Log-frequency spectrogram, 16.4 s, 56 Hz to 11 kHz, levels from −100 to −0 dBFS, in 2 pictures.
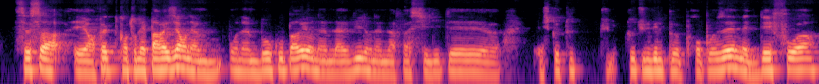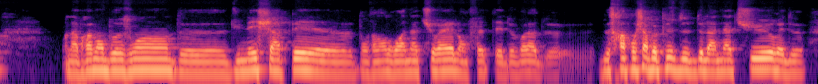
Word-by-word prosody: C'est 140 -1 +2
ça 140 -3 +3
et 125 -1 +2
en 115 - -1
fait, 140 +3 +1
quand 135 -1 -3
on 135 - +1
est 130 - +4
parisien, 140 +4 +6
on 150 - +3
aime 120 -1 -3
on 130 -2 -4
aime 120 -1 -3
beaucoup 135 +2 0
Paris, 145 +3 +5
on 140 - 0
aime 120 -1 -4
la 115 0 -3
ville, 140 +3 +1
on 125 - -3
aime 115 0 -4
la 110 - -6
facilité, 120 +2 -4
heu, 110 -1 -7 0.4
et - - -11
ce - - -15
que 125 - -6
toute, 130 +2 -9 0.3
heu, - - -13
toute 135 -2 -5
une 130 - 0
ville 130 -1 +1
peut 125 -1 -4
proposer, 130 +6 +2
mais 135 -5 +1
des 115 +6 +2
fois, 140 0 +1 0.6
on - - -9
a 115 - -1
vraiment 130 +3 +1
besoin 135 +1 +1
de 115 -1 -4
d'une 120 +3 -4
échappée, 135 0 +2
heu, 115 -2 -2
dans 115 -1 -10
un - - -4
endroit 120 0 -2
naturel, 130 +2 0
en 115 - -6
fait, 120 +2 -10
et 110 - -6
de 115 - -10
voilà, 120 +1 -4
de 105 -1 -17 0.3
de 130 - -6
se 130 - -4
rapprocher 145 +1 +2
un - - +1
peu 145 - +5
plus 150 0 -1
de 135 0 0
de 125 +2 -1
la 130 -2 0
nature 140 +2 +1
et - - 0
de 120 0 -7
130 Hz, 245 wpm, -23 LUFS, 120-135 Hz, 0.6 s, parisien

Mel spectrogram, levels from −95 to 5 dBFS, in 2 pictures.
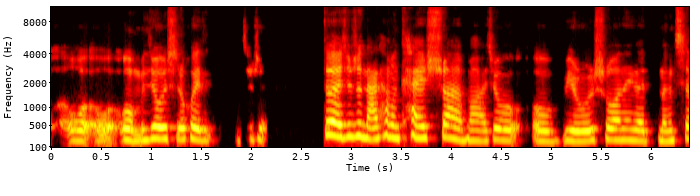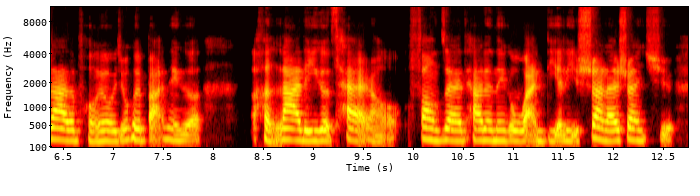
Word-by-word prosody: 我 - - -4
我 - - -1
我 - - +4
们 205 - -3
就 230 +1 +5
是 225 -1 -1
会 220 -1 +3
就 - - -6
是 - - -21 1.1
对， 295 -3 +8
就 265 +1 -1
是 280 0 +1
拿 225 -2 +2
他 285 +4 -3
们 250 - +1
开 240 0 0
涮 240 -3 -1
嘛。 200 -2 -4
就， 210 - -2
哦， 190 - -3
比 200 - -6
如 190 +1 +3
说 210 0 -1
那 210 - -5
个 195 -2 -2
能 190 -1 -3
吃 200 +4 -5
辣 220 -2 +4
的 200 - +2
朋 195 -1 -5
友， 195 -1 0
就 210 +3 -4
会 225 - +1
把 210 - -1
那 105 -2 -5
个 105 0 -3 0.5
很 - - -1
辣 215 -2 +5
的 195 - +1
一 195 - -1
个 200 - +1
菜， - - +1
然 - - -4
后 - - -9
放 220 -4 -1
在 200 -2 +1
他 205 +1 +1
的 205 0 -1
那 200 0 -3
个 - - -2
碗 190 0 +1
碟 190 - -2
里 100 -1 -4
涮 235 -3 +2
来 195 0 +4
涮 205 0 -1
去， 425 - -8
210 Hz, 270 characters per minute, -23 LUFS, 195-230 Hz, 1.1 s, 对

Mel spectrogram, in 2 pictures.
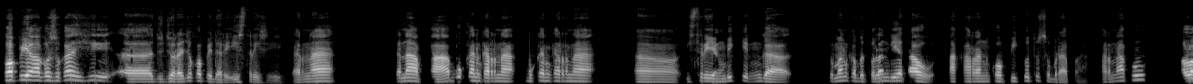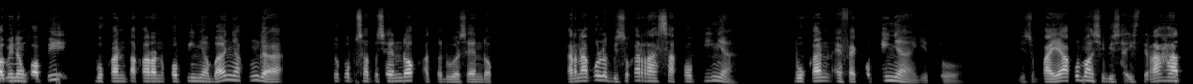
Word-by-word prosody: Kopi 205 +1 +12
yang 195 - +9
aku 190 - 0
sukai 200 +2 +4
sih, 185 -1 -4
eee, 130 -1 +3
jujur 125 - 0
aja 135 +6 +2
kopi 165 - -2
dari 110 -2 -5
istri 115 -2 -8
sih 90 -1 -20
karena 140 +6 +3 0.6
kenapa, 145 -5 +6
bukan 180 -2 0
karena 150 -3 +3 0.2
bukan 165 +1 -3
karena, 150 -3 0 0.4
eee, 125 -2 -2
istri 150 +3 -3
yang 135 0 -7
bikin, 155 -4 -7
enggak. 115 -6 +2 0.4
Cuman 175 +4 -1
kebetulan 150 -1 -3
dia 165 0 0
tahu 150 -1 +4 0.2
takaran 135 0 -2
kopiku 150 +3 -5
tuh 185 - -15
seberapa. 100 -3 -9 0.2
Karena 160 +8 -3
aku, 210 +1 -2 0.4
kalau 150 +1 +9
minum 160 0 0
kopi 210 +10 -1 0.2
bukan 150 -1 -1
takaran 145 -1 +2
kopinya 150 0 -6
banyak, 195 +6 +1
enggak. 135 -11 -1 0.5
Cukup 165 +1 -11
1 150 - -4
sendok 160 +3 +1
atau - - -13
2 120 0 -6
sendok, 120 +1 -6 0.7
karena 145 +4 +2
aku 210 - -1
lebih 165 -8 -4
suka 180 +7 -4
rasa 150 -3 -1
kopinya, 150 - -9 0.6
bukan 155 +2 +1
efek 145 - -5
kopinya 180 -8 -5
gitu. 95 -2 -19 0.6
Supaya 130 +8 +1
aku 200 +3 -6
masih 170 -5 -1
bisa 130 -3 -10
istirahat, 160 +7 +2
150 Hz, 155 wpm, -25 LUFS, 130-170 Hz, 0.7 s, Kopi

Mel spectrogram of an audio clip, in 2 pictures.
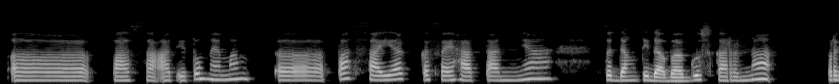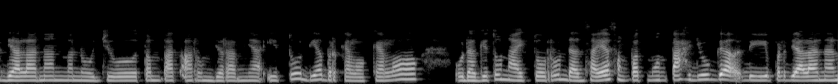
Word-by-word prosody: eee, 190 -1 0 0.3
pas 185 0 +1
saat 185 0 0
itu 190 +6 -2
memang, 240 +3 -2 0.3
eee, 100 0 +1
pas 260 +2 +3 0.2
saya 215 +4 +2 0.2
kesehatannya 200 +4 -1 0.5
sedang 195 -1 +2
tidak 180 -5 +4
bagus 165 +6 +2
karena 185 +7 +1 0.6
perjalanan 195 -1 +2
menuju 180 -1 -2
tempat 185 0 -3
arung 180 -1 -2
jeramnya 175 0 -2
itu 190 +8 -1
dia 210 +2 0
berkelok-kelok, 185 +6 0 0.3
udah 185 0 +2
gitu 190 +6 -1
naik 185 -4 -1
turun 200 +4 0
dan 180 -4 +3
saya 195 +4 +4
sempat 195 -2 -1
muntah 200 +2 -1
juga 220 +1 +4
di 190 0 -1
perjalanan. 190 0 +3
190 Hz, 115 wpm, -22 LUFS, 185-210 Hz, 0.6 s, tidak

